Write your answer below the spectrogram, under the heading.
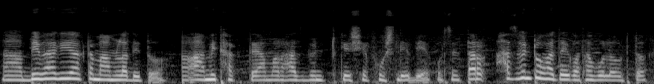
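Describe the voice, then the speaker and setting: A woman's voice: mid-range voice, fairly quick, gravelly. Dull-sounding recording of a Bangladeshi woman. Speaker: guest telling her life story. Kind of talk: personal storytelling in an interview.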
